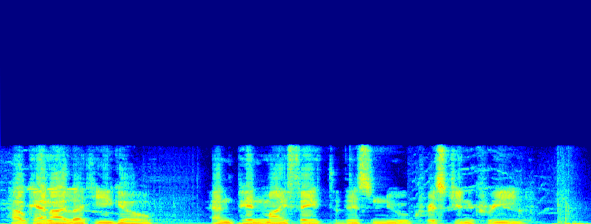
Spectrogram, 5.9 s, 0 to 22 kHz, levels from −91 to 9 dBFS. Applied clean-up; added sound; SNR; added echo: none; Squeak / Slam / Alarm / Wood; 16 dB; reverberation time 0.2 s.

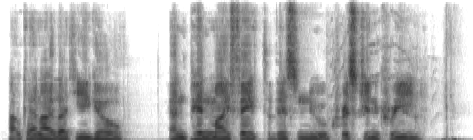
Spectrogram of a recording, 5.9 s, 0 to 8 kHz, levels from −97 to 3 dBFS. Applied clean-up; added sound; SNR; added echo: neural mask model DeepFilterNet 3.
